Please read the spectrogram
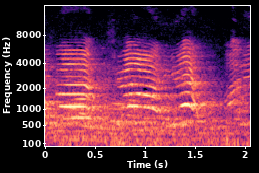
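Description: Congregation reciting salawat aloud together in answer to the preacher's call, with high children's voices standing out. It comes in several short chanted phrases whose pitch swoops.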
